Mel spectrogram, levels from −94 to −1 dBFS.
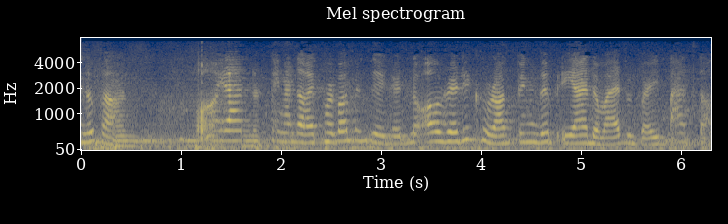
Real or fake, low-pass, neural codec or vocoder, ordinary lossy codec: fake; 7.2 kHz; codec, 24 kHz, 0.9 kbps, WavTokenizer, medium speech release version 2; MP3, 48 kbps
